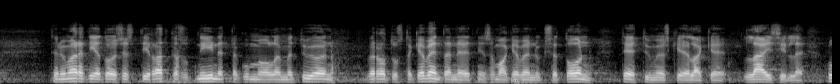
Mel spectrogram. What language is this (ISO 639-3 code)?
fin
